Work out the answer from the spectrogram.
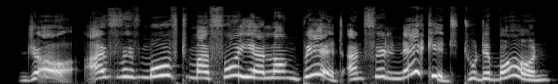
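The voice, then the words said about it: Put-on Dutch accent. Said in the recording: “I find the Dutch accent the hardest one.”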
